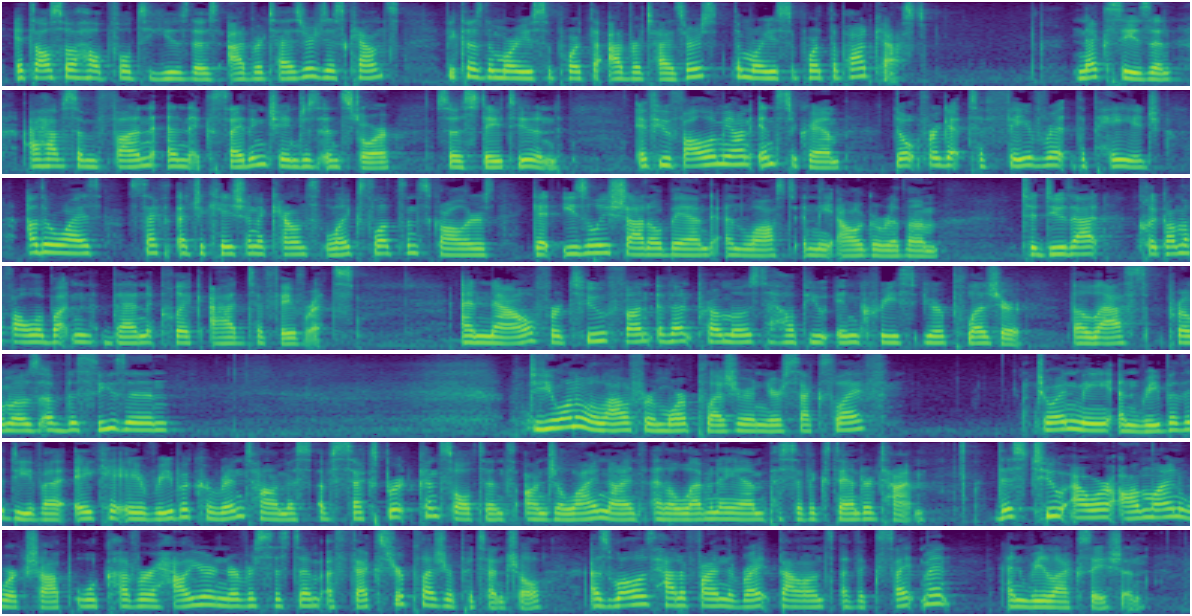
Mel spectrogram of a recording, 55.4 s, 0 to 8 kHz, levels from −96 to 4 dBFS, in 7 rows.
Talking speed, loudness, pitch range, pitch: 170 wpm, -17 LUFS, 175-210 Hz, 195 Hz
